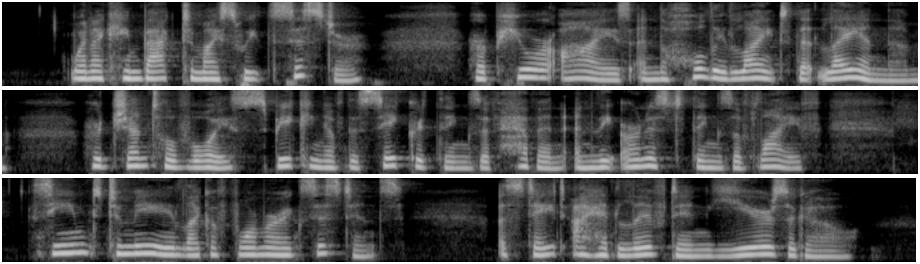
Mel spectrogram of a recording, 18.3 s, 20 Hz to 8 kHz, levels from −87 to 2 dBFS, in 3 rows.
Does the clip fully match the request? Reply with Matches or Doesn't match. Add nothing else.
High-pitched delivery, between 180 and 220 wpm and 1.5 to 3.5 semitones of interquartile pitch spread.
Doesn't match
